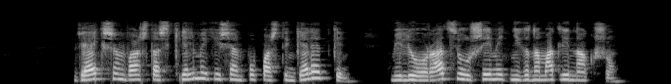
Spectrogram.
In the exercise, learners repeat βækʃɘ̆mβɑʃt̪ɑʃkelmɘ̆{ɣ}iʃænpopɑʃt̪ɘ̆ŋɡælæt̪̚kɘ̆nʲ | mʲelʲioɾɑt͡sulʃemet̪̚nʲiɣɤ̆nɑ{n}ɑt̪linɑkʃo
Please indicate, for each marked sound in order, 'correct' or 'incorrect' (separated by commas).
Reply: correct, incorrect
